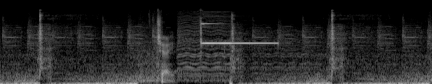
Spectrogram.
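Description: Editing sound effects over a background music bed: a rising whoosh, then a held high electronic ding of under a second, then a sharp click, marking the change from one question card to the next.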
